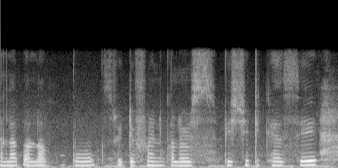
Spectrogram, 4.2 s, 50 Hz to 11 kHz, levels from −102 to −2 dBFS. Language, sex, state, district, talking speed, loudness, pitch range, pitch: Nagamese, female, Nagaland, Dimapur, 125 wpm, -18 LUFS, 240-255 Hz, 245 Hz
